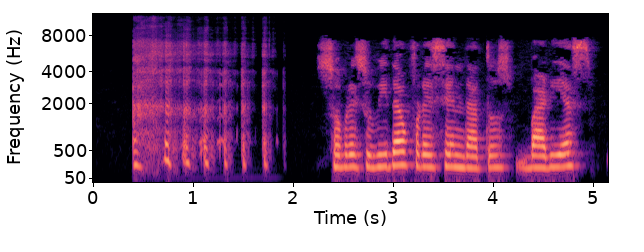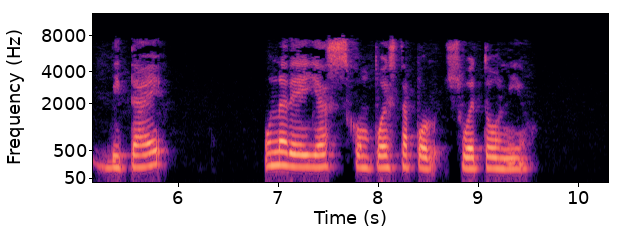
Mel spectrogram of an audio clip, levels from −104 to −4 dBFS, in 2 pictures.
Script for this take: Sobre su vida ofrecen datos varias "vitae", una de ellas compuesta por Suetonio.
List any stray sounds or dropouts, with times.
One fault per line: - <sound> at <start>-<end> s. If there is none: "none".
- laugh at 0.4-1.9 s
